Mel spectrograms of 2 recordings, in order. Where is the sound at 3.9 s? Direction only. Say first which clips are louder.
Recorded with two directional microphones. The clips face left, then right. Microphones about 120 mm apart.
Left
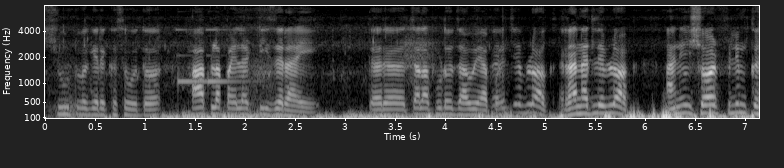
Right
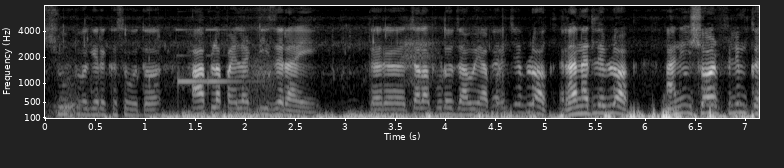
Left 4 dB; 50° left (ahead or behind).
